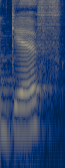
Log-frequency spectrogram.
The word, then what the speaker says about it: GIF: Am I saying it right? GIF? It's GIF. We did a debate about this a long time ago. Remember that? Was that on a Rach Talk? GIF or GIF? Yeah, it's GIF.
